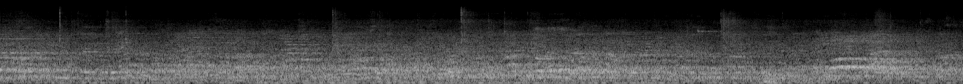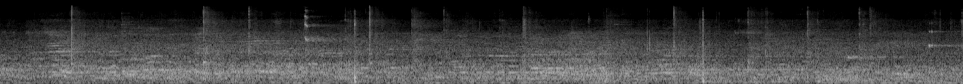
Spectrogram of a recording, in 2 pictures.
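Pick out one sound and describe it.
A crowd chatters and echoes in a large hall.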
